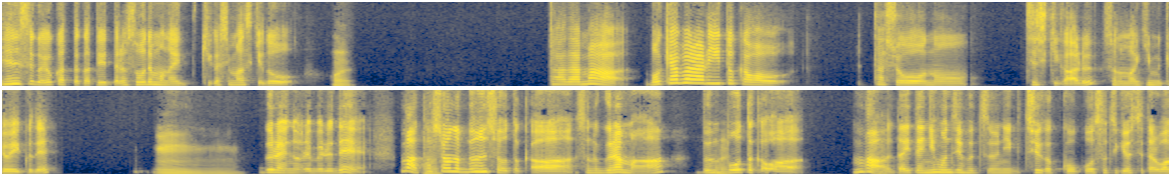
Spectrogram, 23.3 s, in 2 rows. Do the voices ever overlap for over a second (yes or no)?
no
